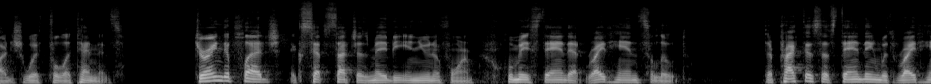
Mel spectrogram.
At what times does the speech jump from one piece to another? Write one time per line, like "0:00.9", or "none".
0:01.7
0:02.9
